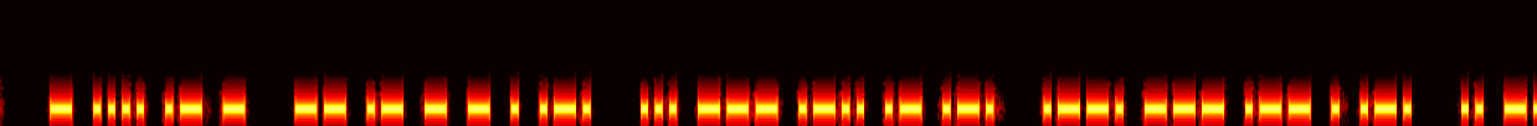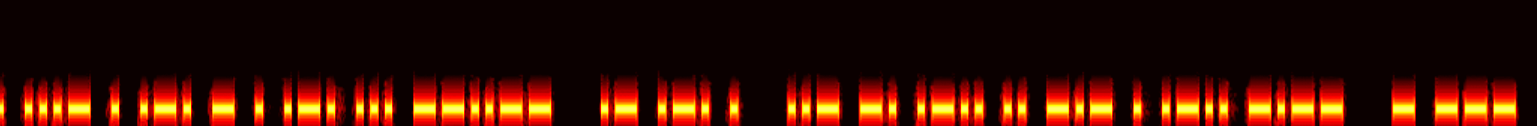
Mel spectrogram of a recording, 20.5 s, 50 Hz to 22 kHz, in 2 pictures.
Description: Morse code, heard as a keyed tone, about 25 wpm, 600 Hz. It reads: THAT MATTER SOLAR POWER INVERTERS, ARE UNLIKELY TO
